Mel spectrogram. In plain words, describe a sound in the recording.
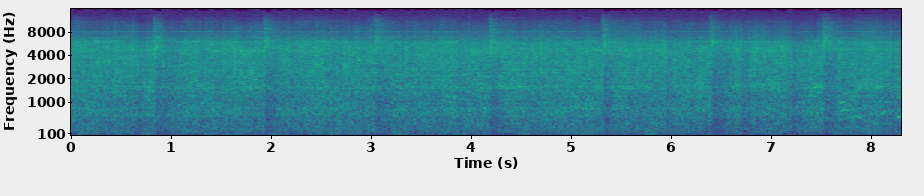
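Cardboard sheets slap and rustle as they come out of a machine.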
